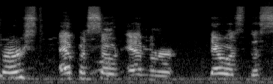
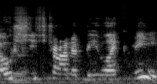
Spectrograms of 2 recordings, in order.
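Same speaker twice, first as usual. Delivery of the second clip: plain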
